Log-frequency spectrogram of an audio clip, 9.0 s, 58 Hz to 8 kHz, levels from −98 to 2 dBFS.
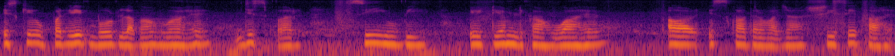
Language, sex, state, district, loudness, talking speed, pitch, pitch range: Hindi, female, Uttar Pradesh, Muzaffarnagar, -36 LUFS, 125 wpm, 160 Hz, 145-170 Hz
